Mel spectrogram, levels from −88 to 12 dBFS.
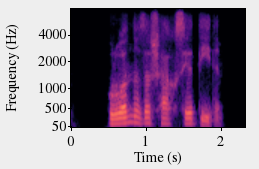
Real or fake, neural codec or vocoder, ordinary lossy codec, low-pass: fake; codec, 16 kHz, about 1 kbps, DyCAST, with the encoder's durations; Opus, 32 kbps; 7.2 kHz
